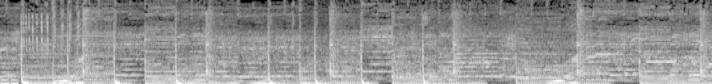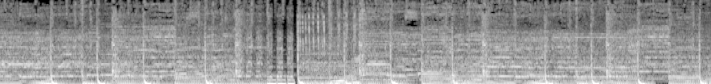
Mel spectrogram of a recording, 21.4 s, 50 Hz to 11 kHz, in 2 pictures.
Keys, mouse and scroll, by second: 0.5-2.1 drag, 2.1 right click, 2.7-4.9 drag, 8.8-11.6 drag, 12.9 ctrl+t, 13.9-14.6 alt+drag, 15.9-16.6 alt+drag, 18.9 space, 19.0-19.7 click, 19.2 space, 20.2-20.8 click, 21.2-21.3 drag.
